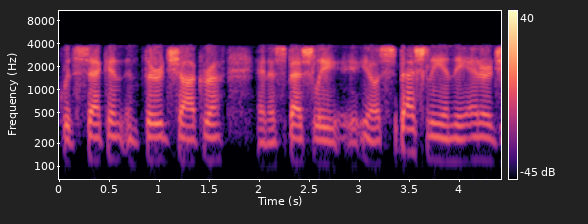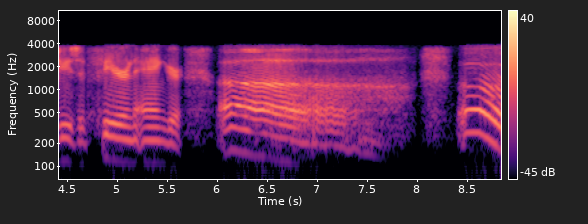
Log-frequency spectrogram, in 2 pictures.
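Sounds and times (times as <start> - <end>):
speech: 0.0 - 7.7, 8.4 - 8.8
person groaning during a sound-healing practice: 6.0 - 8.8.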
